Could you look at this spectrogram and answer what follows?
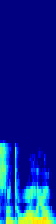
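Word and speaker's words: Santaolalla: to give it to gustavo's centaulia i believe is how you pronounce his name uh the music you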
